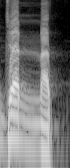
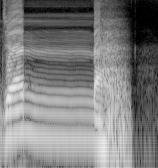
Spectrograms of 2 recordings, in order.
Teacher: dia rubah atau dirubah menjadi huruf ha sukun maka menjadi jannah bukan jannat tapi jannah ini sebuah kaidahnya kaidah ta marbutah itu adalah diganti dengan ha ketika dia di akhir Bacaan hum fiha kholidun.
